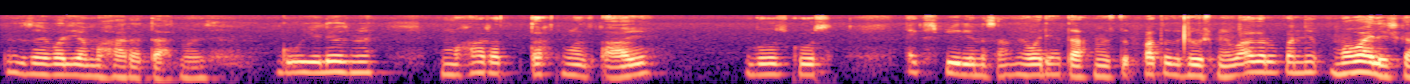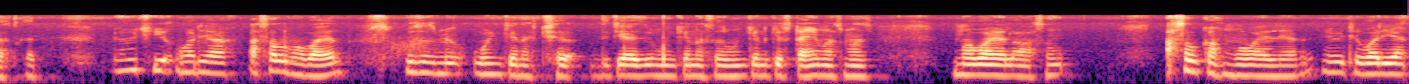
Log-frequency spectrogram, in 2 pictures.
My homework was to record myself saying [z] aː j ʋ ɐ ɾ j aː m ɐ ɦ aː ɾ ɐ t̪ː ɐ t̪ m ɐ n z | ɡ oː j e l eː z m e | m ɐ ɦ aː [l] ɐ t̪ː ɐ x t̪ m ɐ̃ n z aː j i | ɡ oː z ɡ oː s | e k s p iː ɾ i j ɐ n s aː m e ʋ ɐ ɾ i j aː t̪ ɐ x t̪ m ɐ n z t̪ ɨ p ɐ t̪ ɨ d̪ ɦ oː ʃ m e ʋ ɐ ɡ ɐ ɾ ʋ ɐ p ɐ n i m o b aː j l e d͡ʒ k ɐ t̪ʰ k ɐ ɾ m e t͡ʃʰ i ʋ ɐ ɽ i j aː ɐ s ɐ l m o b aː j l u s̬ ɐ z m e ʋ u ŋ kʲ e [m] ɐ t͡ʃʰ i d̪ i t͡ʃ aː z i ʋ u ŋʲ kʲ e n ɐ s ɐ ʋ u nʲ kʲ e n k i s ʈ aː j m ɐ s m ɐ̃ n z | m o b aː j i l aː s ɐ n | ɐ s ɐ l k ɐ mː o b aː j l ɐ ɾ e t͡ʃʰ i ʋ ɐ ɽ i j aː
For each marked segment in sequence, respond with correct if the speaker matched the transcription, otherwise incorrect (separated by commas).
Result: correct, incorrect, incorrect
